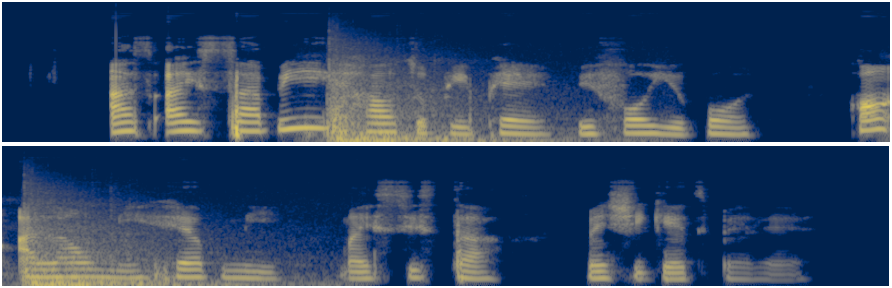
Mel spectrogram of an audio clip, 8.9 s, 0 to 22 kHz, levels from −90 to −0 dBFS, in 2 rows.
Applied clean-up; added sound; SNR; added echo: none; Slam; 6 dB; none.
